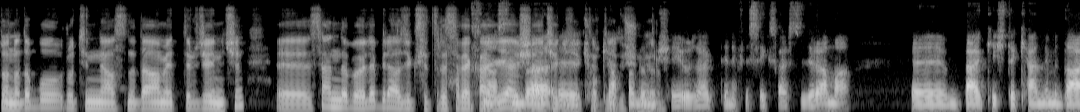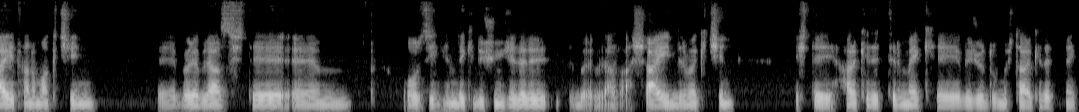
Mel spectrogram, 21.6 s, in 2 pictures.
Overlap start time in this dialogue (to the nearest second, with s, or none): 5 s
